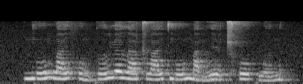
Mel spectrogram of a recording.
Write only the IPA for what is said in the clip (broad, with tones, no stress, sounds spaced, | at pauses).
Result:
n̪ j o˧˥ ʊ̯ m w a˧˥ ɪ̯ f ɤ̰˨˩ ŋ k ɤ˧˥ l ɥ ɛ˥ l ä˧˥ ʈ͡ʂ w a˧˥ ɪ̯ t̪ j o˧˥ ʊ̯ m a̰˨˩ n l e˥˩ ɪ̯ ʈ͡ʂʰ o˥ ʊ̯ k w ə˧˥ n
